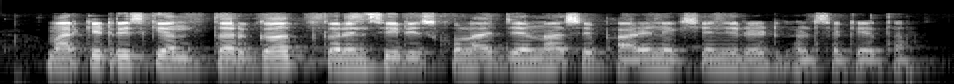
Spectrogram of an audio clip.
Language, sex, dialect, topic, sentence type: Bhojpuri, male, Southern / Standard, banking, statement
